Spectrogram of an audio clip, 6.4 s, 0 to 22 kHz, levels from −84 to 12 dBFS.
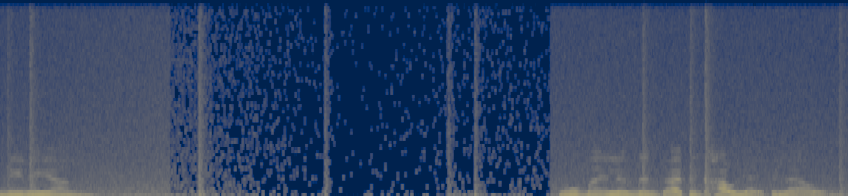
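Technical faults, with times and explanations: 1.27–4.13 s, overdone noise removal: the room noise, about 10 dB below speech elsewhere, drops and breaks up into twinkling specks. An over-strong noise reducer is cutting single frequency bands near its noise estimate, stripping quiet speech detail.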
